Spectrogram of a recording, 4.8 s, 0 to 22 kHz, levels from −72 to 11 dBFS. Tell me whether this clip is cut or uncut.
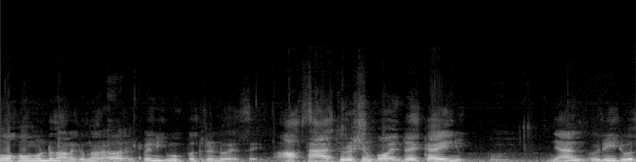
cut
